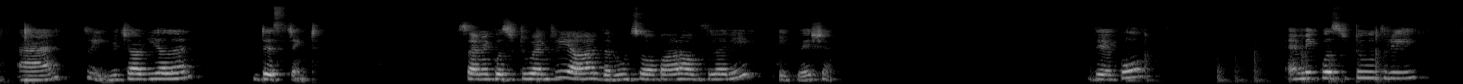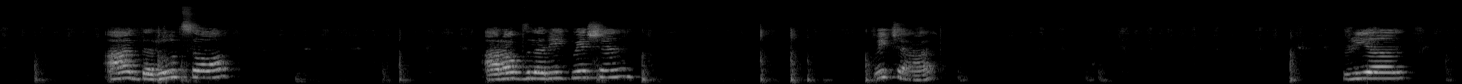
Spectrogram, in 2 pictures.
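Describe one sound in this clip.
A young woman explains calmly in short phrases, close by.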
